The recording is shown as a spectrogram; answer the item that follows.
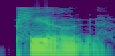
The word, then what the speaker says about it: peon: Gopi was our peon, pronounced pune, messenger, to distinguish him from peon, the slave.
